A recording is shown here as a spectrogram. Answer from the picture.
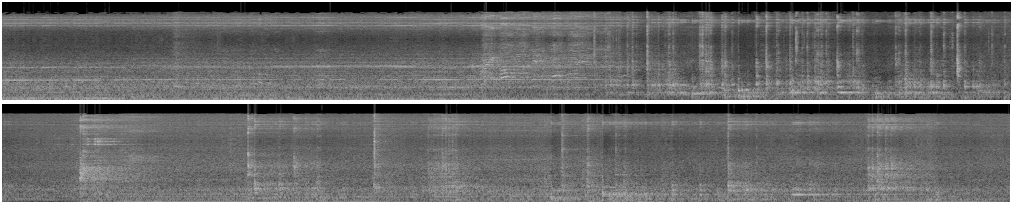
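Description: Steady low machinery hum that cuts out about nine seconds in and starts again some seven seconds later. Metal clanks and knocks fall in the gap, with voices in the background.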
